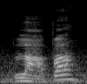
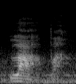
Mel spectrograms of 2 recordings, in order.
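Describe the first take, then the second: First: The word is said on a high tone. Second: The word is said on a low tone. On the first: It means home. "In higher tone, lapa means home" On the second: It means to be tired. "Lower tone, which lapa"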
